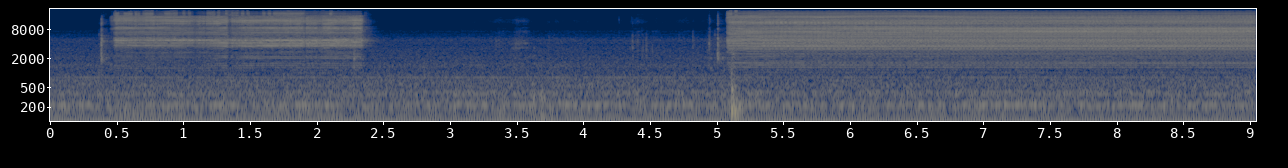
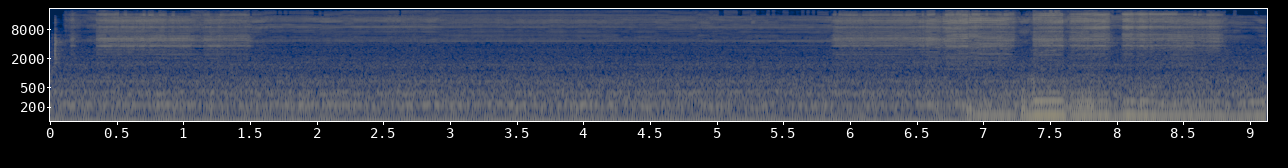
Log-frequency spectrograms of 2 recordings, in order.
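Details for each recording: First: eBay Micky Sharpz hybrid clone coil tattoo machine with large contact gap and too much spring tension: harsh buzz cutting out and restarting unevenly, doesn't want to run. Coil tattoo machine running poorly. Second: Mickey Sharpz hybrid clone tattoo machine from eBay, being tuned after a teardown. Runs around 130 Hz at 52% duty on about 7.3–7.5 volts. Even, fast electric buzz over a steady hum. Clean, normal running.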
